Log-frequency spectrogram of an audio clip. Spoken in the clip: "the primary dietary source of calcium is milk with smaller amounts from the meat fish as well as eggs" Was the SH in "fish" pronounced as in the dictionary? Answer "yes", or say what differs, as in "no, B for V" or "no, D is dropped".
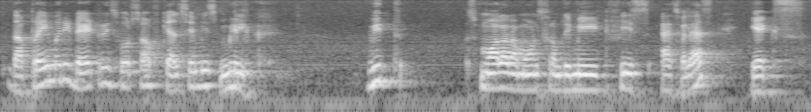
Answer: no, S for SH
